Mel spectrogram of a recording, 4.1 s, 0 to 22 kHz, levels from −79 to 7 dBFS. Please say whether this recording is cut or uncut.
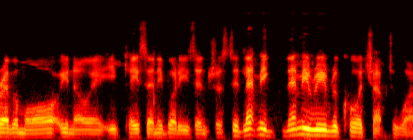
uncut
